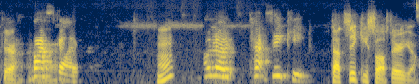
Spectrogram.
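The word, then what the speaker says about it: tzatziki: I have a lamb guru with the uh I can never pronounce the name. The taski sauce or I think it's called here. I have some right there. Hm. Oh no. Tatsiki.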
